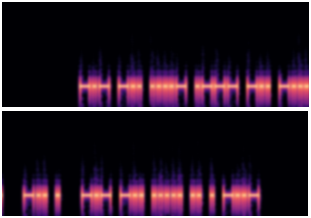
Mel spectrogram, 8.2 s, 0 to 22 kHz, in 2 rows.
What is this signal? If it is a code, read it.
Morse code, heard as a keyed tone, about 28 wpm, 700 Hz. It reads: KD4JDB DE KD5IEX
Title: USA Callsign DE Callsign 28wpm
